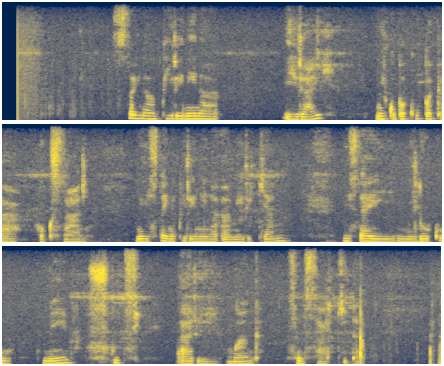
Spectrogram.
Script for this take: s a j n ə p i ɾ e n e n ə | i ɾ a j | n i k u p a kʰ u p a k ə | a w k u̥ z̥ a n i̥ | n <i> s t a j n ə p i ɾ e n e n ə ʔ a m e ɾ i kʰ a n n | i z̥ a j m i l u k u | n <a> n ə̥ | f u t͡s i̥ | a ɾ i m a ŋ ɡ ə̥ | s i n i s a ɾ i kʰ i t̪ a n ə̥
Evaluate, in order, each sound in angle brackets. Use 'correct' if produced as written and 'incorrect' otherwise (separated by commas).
correct, incorrect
